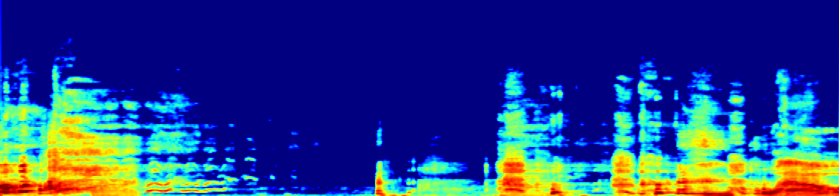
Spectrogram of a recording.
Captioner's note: sounds of shock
